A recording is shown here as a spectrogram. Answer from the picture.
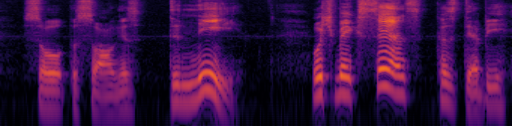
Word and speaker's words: Denis: d n i s dropping the E and the S is silent so the song is Den which makes sense because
